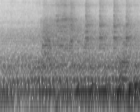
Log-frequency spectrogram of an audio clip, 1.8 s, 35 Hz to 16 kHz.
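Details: Yamaha Mio GT scooter after repairing a no-start fault despite good ignition, compression and fuel, wiring tidied and taped: steady, even low idle with smooth pulse, no knocks or misses; codes 42 and 37 remain stored.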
